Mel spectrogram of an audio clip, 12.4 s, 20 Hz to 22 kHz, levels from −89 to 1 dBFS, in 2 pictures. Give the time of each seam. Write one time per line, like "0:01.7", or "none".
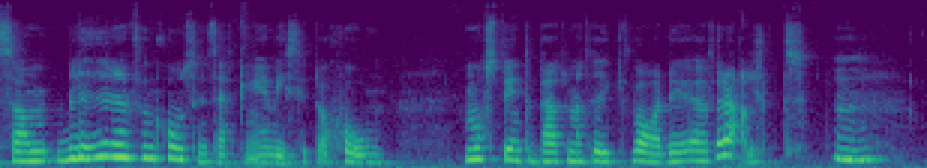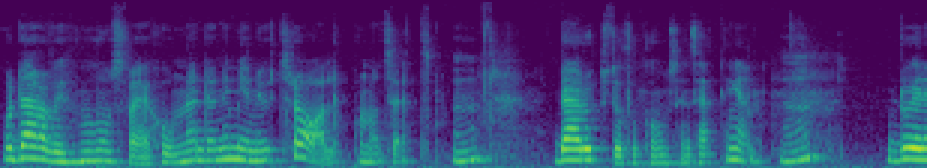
0:09.7
0:11.3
